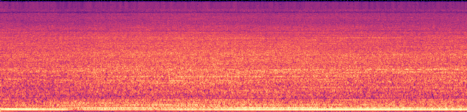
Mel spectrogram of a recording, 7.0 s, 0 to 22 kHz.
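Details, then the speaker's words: Lexus IS300 with 200k+ miles after an engine refresh (timing belt kit, seals, repaired coil and throttle body connectors, fans reconnected): a smooth, even idle with a steady low hum and no knocks, misses or ticks. Normal idle. "we got it running perfectly you can hear it sounds nice and smooth"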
